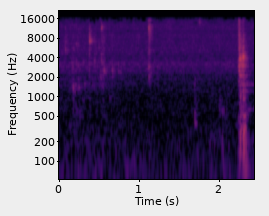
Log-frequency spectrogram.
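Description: Quiet stretch with a few faint wet clicks, then a single short slurping sip of a drink near the end, a brief moist burst louder than everything before it.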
